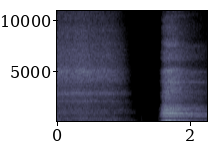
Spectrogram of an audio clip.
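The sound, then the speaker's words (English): Deep breathing, heard as a long, loud, airy breath that fades into a short silence before a second strong breath rushes in, with no voice over either. “So I want you to take a deep breath.”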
